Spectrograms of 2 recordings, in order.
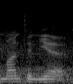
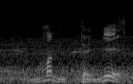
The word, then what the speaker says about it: Montañez: I'd like you to pronounce that little Enye. It's Willie Montañez. Montañez.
